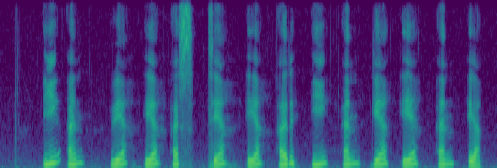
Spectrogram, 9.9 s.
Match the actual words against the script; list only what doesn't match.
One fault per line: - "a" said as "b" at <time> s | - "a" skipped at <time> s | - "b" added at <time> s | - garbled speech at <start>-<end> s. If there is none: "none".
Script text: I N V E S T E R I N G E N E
none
